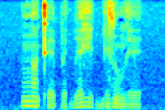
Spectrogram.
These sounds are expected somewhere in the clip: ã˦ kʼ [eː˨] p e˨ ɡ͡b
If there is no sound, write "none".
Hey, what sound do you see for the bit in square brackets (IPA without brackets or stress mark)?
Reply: e˨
